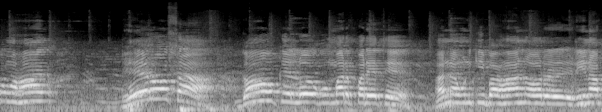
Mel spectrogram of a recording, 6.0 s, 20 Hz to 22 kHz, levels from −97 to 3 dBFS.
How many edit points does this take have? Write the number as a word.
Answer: zero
